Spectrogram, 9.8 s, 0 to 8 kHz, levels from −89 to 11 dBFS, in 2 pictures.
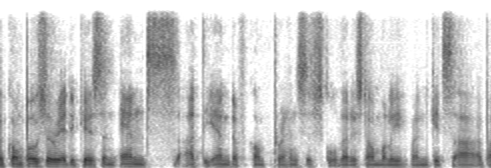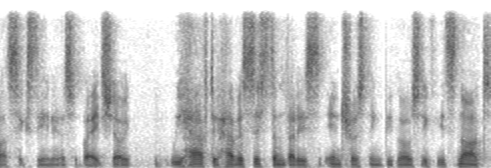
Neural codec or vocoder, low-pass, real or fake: codec, 16 kHz, 1.1 kbps, Voila-Tokenizer; 7.2 kHz; fake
